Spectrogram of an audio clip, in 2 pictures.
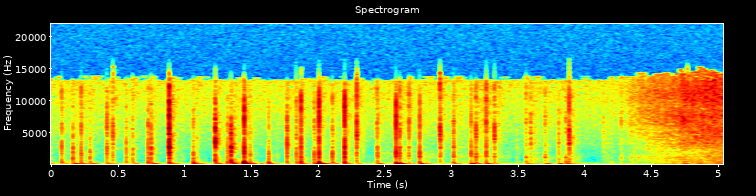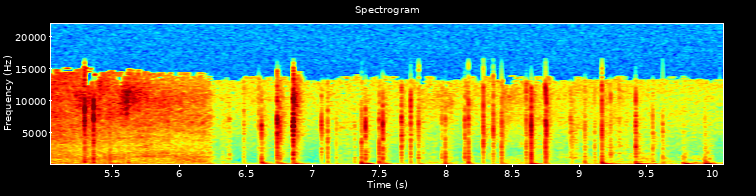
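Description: Long almond-shaped nails tap and scurry over a flat, solid cork floor, making quick, irregular clicks with soft, low thuds underneath. Midway, the taps give way to a couple of seconds of steady, bright scratching across the surface before the tapping resumes.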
